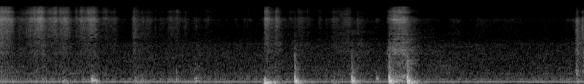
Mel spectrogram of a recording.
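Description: A package being handled: several dull thumps and brief rustles, most of them about two and a half to four seconds in, over a steady low hum.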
